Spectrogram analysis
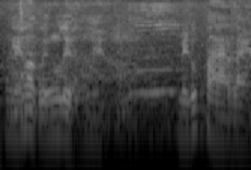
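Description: A man vlogging casually as he tastes a local dish at a small eatery, talking in a relaxed, musing way with polite particles and frequent pauses. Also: medium pitch. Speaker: travel vlogger. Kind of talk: casual food-tasting vlog. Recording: clear background noise.

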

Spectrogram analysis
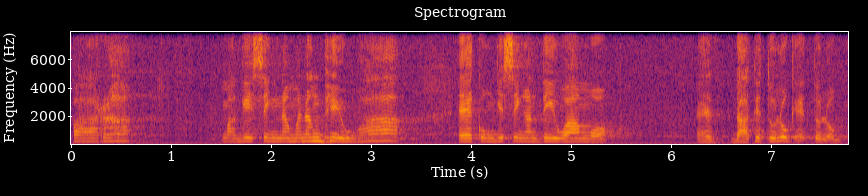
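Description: A woman preaching as a spiritual medium to a live congregation, teasing and exhorting listeners, calling people out by name, breaking into laughter and loud exclamations. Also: a little high, fairly even intonation, unhurried, long pauses, long reverb tail, slight background noise.

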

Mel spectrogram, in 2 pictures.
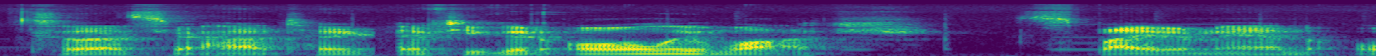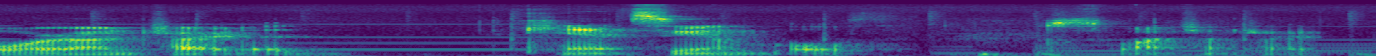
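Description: A young man co-hosts a casual chat, dry and blunt as he argues his points. His voice sits very low and has a gravelly fry to it. A camera mic a few feet away catches him in a small room, with faint music in the background. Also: steady tone, moderate pace. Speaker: co-host. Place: small indoor room with a decorated table.

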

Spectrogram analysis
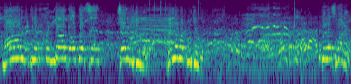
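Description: Male Tamil Nadu arena announcer, very high voice, repetitive short calls, amplified, distant, over a roaring crowd. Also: moderate pace, heavy background noise. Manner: repeats short exclamations and calls. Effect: amplified over a public address system. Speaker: jallikattu bull-taming event announcer. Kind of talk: live arena commentary, calling out bulls and prizes. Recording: echoey outdoor loudspeaker, distant, loud crowd. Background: loud crowd at outdoor arena.

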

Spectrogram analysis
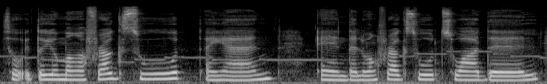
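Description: Slow-paced, with a mid-range voice and fairly even intonation, a young mom vlogger does a chatty voice-over show-and-tell of baby items. Her voice is soft and late-night, she mixes in English words, and faint music plays underneath.

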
